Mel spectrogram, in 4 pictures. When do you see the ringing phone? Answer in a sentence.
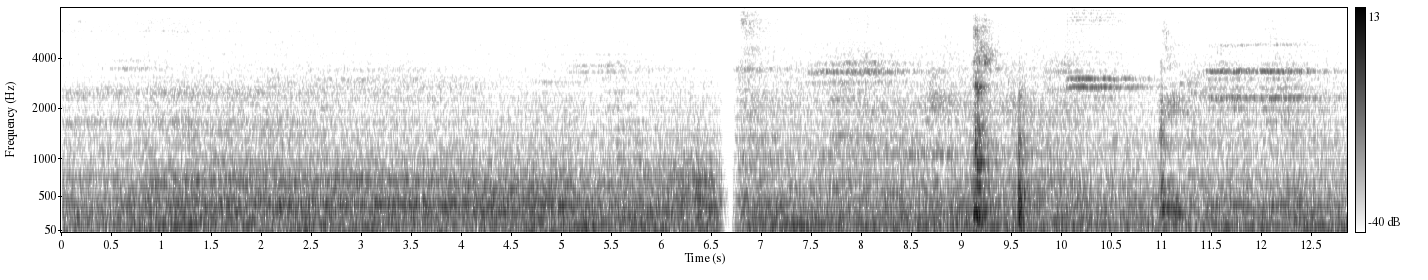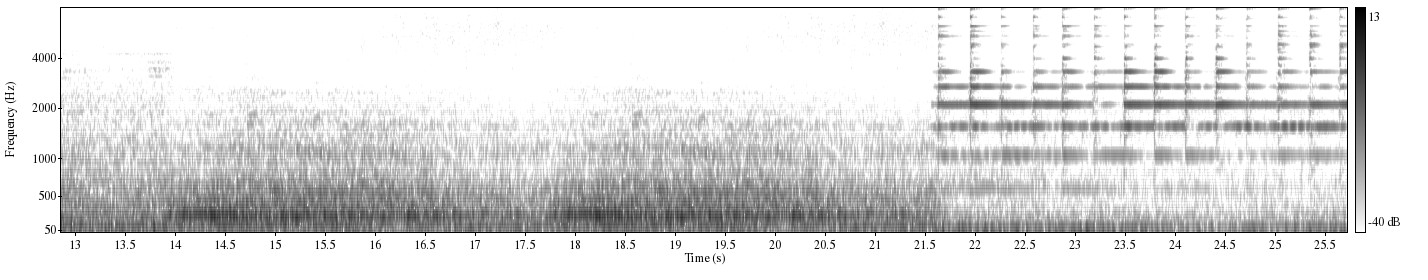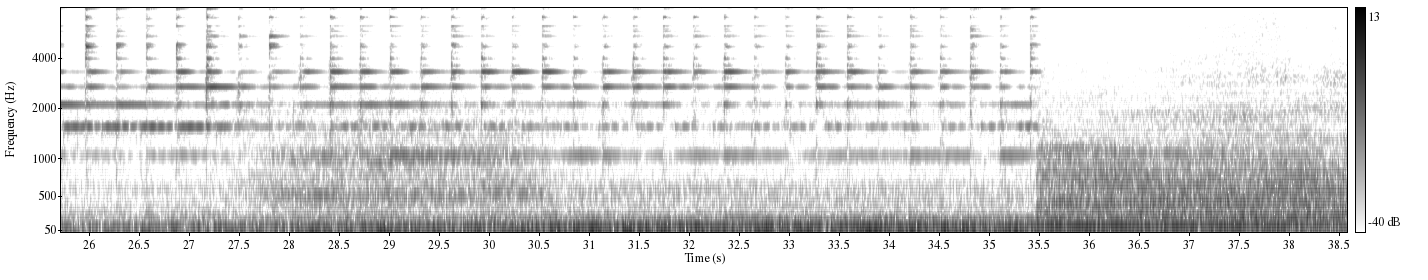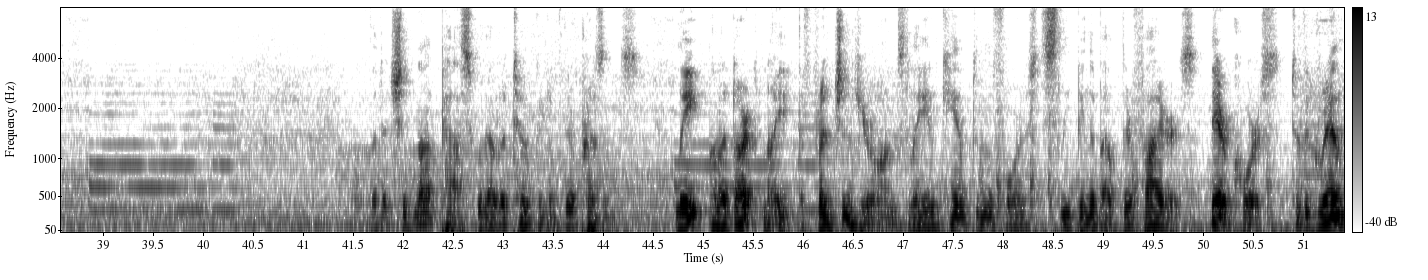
The ringing phone can be heard from 9.1 to 9.6 s.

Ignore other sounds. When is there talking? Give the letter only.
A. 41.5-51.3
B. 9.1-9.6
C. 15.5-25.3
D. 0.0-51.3
A.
